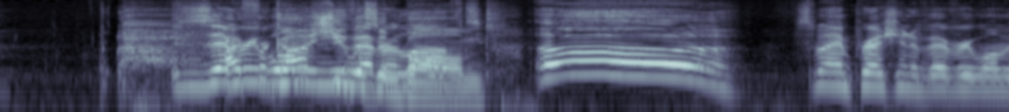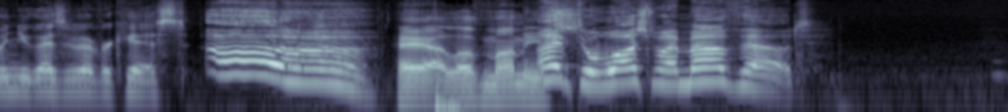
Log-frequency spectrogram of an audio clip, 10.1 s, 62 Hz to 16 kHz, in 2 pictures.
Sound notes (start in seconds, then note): 3.2 groans; 6.1 groans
